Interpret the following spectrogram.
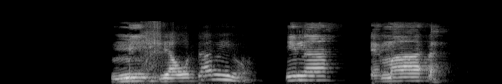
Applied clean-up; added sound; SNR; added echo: neural mask model DeepFilterNet 3.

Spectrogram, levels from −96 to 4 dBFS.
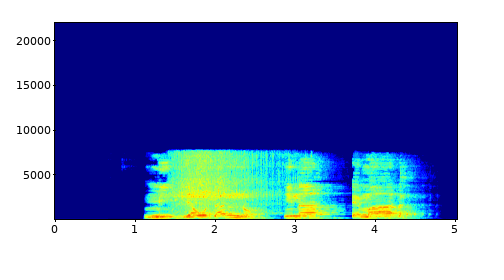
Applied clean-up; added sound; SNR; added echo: none; Sawing; 6 dB; reverberation time 0.7 s.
